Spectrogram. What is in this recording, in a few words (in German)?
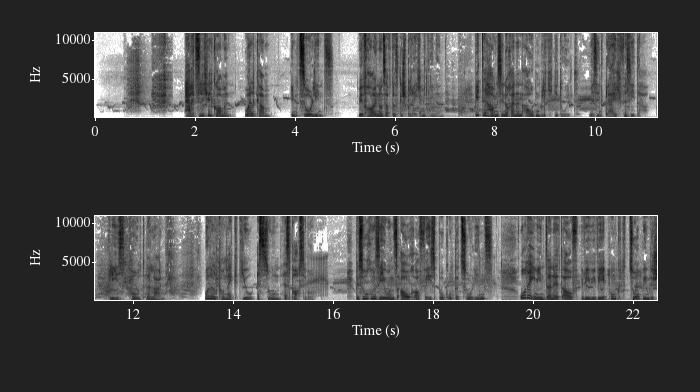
Bsp Telefon deutsch englisch; Hörbeispiel Telefonschleife deutsch-englisch; Voice Design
